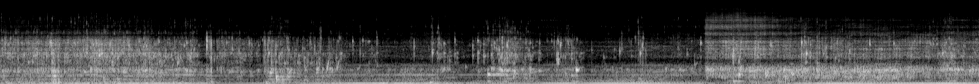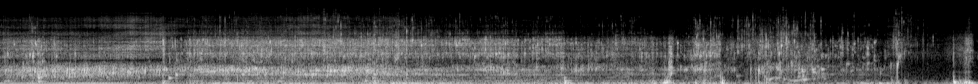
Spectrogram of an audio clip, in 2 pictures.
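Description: Water rushing and gurgling past a camera held underwater, muffled by its housing, with a steady hum beneath it. Sharper splashes come near the end as the camera nears the surface.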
